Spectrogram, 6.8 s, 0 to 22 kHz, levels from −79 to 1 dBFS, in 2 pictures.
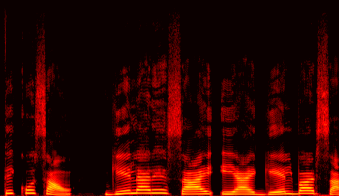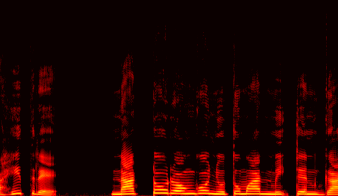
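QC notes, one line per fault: No faults heard in this speech recording.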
